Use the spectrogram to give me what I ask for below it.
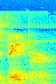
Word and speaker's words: Vapur: It's spelled with a U, right? Yeah. V, the company V A P U R.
